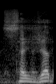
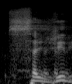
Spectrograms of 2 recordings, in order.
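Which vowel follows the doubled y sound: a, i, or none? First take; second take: a; i. First: An a vowel follows the y sound. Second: An i vowel follows the y sound. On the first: The speaker calls it wrong. "इसे या की जबर के साथ पढ़ना गलत है" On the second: The speaker calls it right. "या के नीचे जेर पढ़ना जरूरी है"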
